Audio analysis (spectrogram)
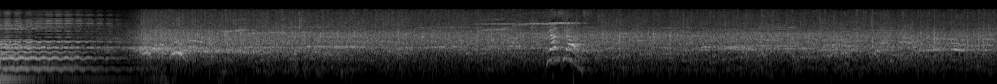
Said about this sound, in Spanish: Y con los aplausos de todo el público presente en la Sala Sinfónica del CCK, con la conducción de Anabela Soch, por Nacional Folclórica, de esta forma se presentó el ciclo de conciertos de Radio Nacional en el CCK.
